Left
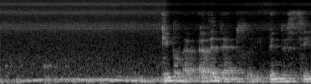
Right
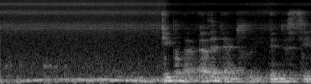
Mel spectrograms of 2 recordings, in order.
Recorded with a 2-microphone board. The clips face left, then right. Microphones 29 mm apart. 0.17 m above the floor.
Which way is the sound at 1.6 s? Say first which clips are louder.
Left 3 dB; 35° left (ahead or behind).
